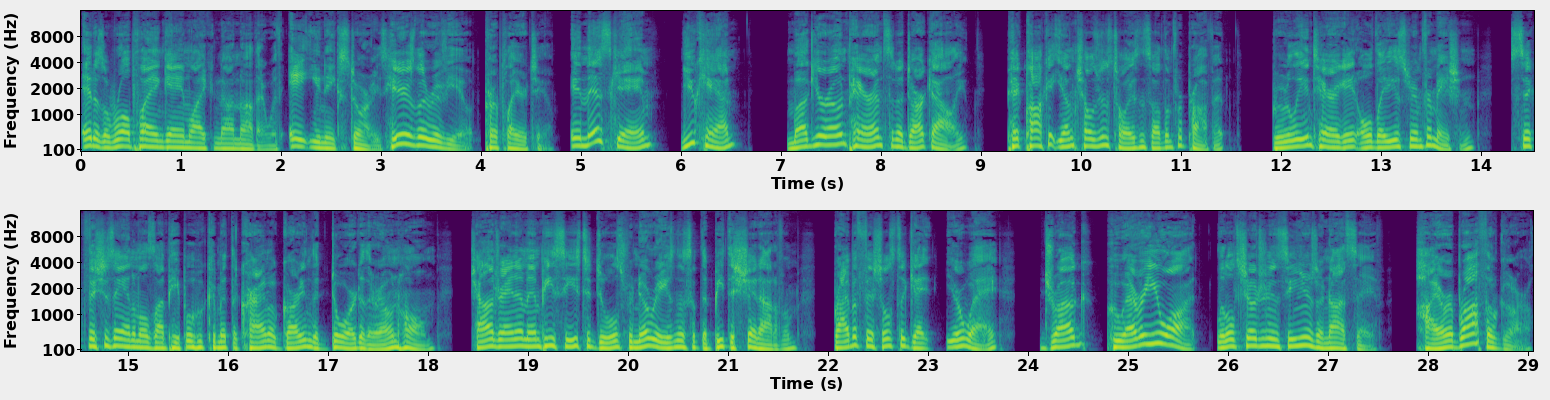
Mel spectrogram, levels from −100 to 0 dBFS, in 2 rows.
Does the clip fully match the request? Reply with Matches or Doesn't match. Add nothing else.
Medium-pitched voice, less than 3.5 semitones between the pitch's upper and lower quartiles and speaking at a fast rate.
Doesn't match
